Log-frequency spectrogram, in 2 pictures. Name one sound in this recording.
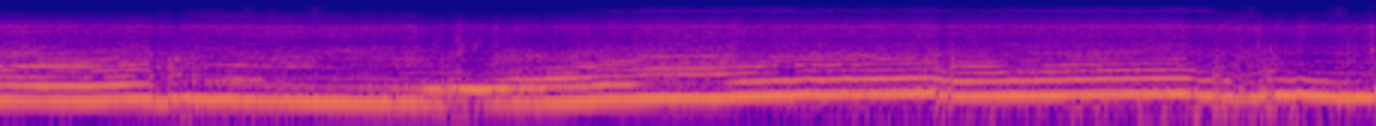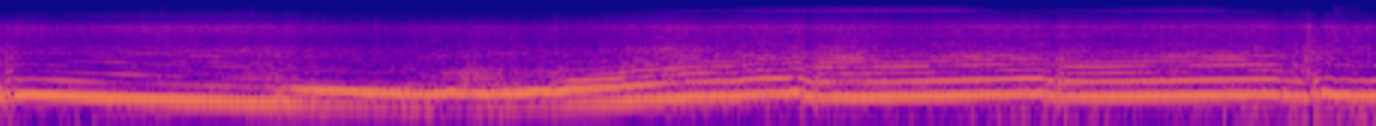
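A racing car engine roars close by, its pitch rising through the gears and dropping as it slows for corners.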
